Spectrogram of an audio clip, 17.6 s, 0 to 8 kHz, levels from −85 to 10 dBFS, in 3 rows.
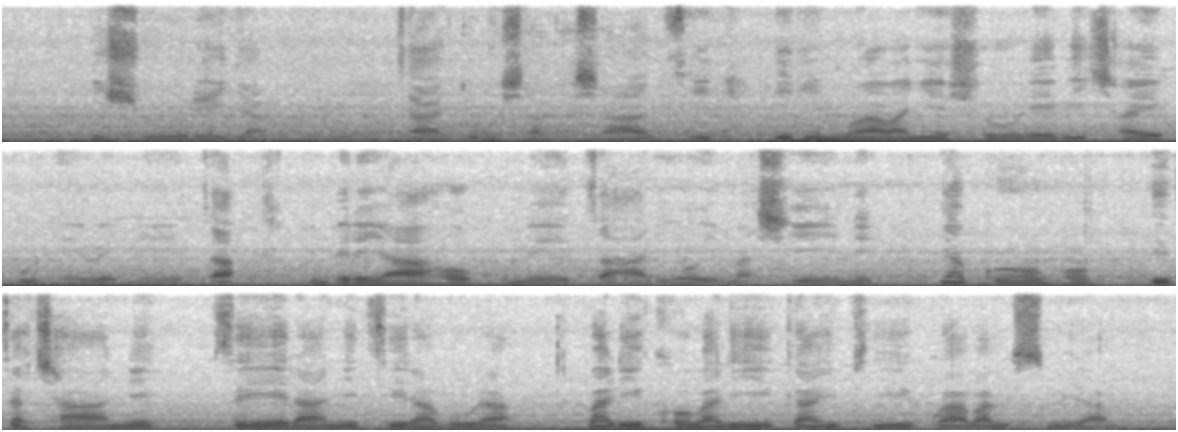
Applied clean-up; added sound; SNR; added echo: none; Idling; 0 dB; none.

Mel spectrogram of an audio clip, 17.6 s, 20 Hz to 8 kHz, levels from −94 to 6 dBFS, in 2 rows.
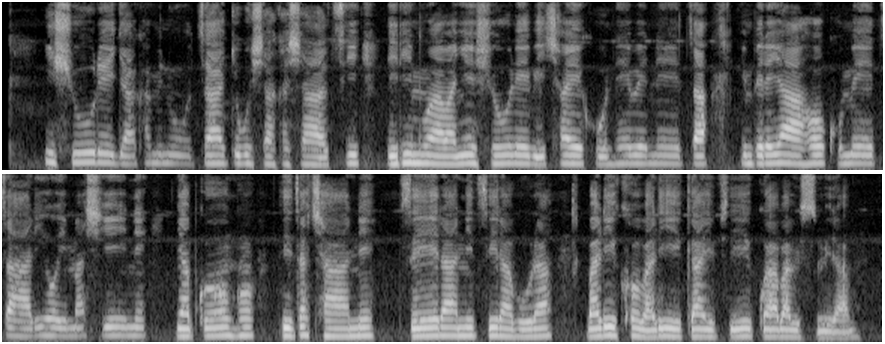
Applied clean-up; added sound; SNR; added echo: none; none; none; none.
